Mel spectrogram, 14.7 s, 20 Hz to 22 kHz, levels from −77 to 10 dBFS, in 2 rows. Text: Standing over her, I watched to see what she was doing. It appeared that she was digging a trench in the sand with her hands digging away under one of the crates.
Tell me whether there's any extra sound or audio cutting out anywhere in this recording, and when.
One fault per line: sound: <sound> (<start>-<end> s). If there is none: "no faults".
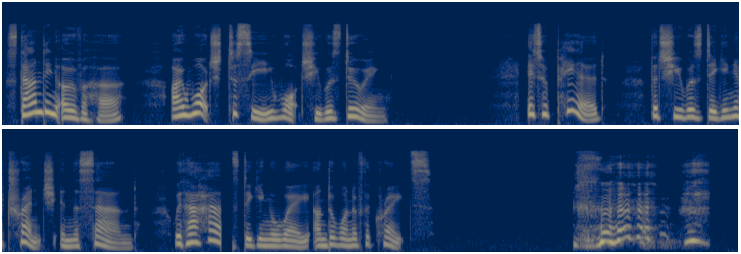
sound: dropout (9.5-9.7 s)
sound: laugh (13.1-14.5 s)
